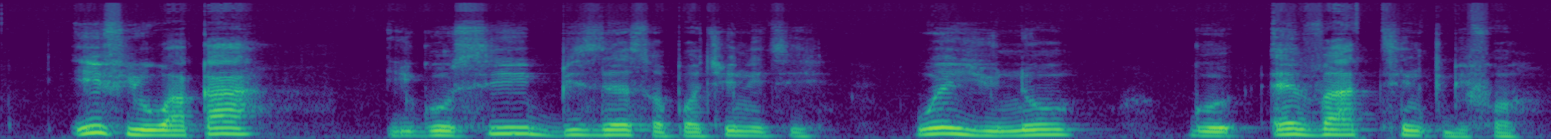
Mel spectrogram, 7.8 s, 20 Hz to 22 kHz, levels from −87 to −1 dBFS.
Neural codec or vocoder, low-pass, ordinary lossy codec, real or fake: vocoder, 48 kHz, 128 mel bands, Vocos; none; none; fake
